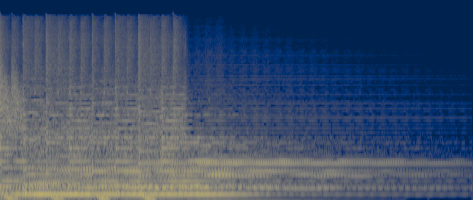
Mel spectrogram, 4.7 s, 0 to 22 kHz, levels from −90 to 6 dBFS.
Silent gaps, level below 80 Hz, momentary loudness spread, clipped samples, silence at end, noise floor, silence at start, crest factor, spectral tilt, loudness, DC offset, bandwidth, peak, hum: none; -38 dBFS; 19 LU; under 0.1%; 0.4 s; -50 dBFS; 0 s; 14 dB; -6 dB/octave; -25 LUFS; under 0.1%; 16 kHz; -12 dBFS; none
